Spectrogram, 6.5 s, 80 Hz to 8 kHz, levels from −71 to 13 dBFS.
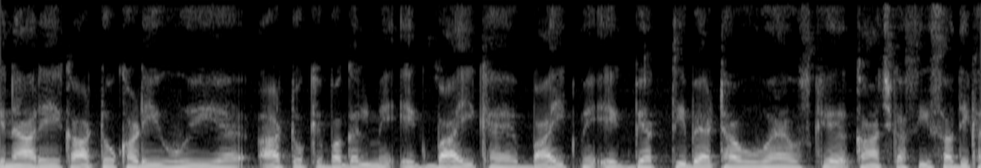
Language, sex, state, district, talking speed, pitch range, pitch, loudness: Hindi, male, Haryana, Charkhi Dadri, 240 wpm, 145-160 Hz, 155 Hz, -15 LUFS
